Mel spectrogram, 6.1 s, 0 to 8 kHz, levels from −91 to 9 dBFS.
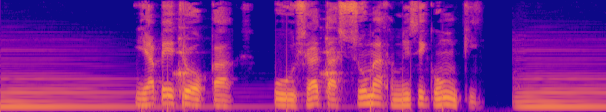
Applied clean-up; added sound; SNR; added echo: none; Bowed string instrument + Bowed string instrument; 9 dB; none.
